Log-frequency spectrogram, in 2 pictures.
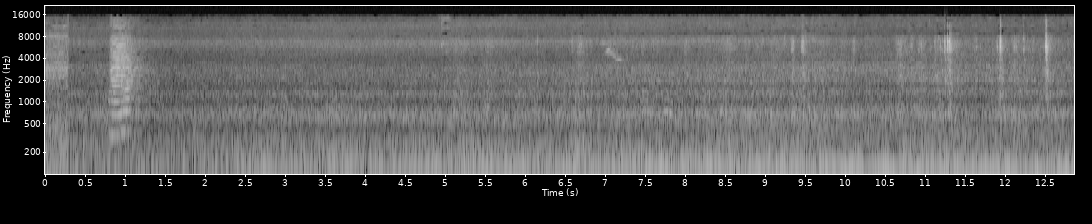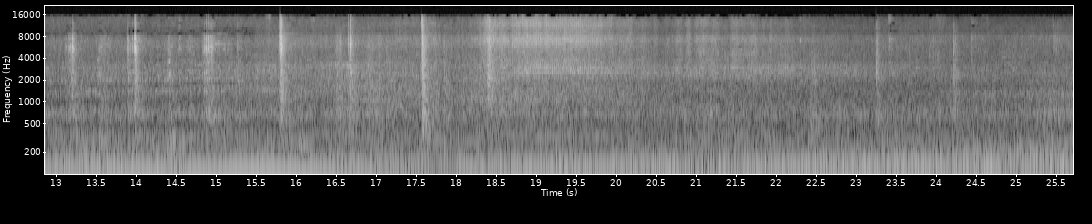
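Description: Heavy diesel cargo truck's engine running under load as it climbs a steep dirt hill, a steady low drone that grows louder through the middle and drops off abruptly about two-thirds of the way through.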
